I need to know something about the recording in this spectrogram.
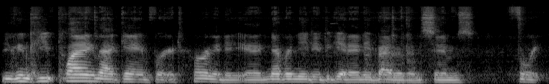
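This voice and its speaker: A man's voice: on the low side, fairly even intonation, moderate pace, a little mellow, slight background noise. A man in his thirties chatting casually while gaming on a live stream, answering chat and muttering to himself as he plays, from his home basement.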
